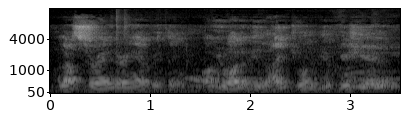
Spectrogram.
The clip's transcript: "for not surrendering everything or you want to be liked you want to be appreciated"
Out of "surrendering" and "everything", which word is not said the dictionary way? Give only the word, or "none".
none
